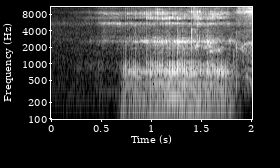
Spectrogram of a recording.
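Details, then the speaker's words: Snoring in a sleeping man near 1 a.m., likened to a freight train: a single loud, rattling, buzzy snore that swells and fades over about a second. "and it's what time what time is it almost one o'clock and i should be sleeping but i can't because i'm listening to this freight train coming through my ear in five minutes and he ain't even bunching"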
